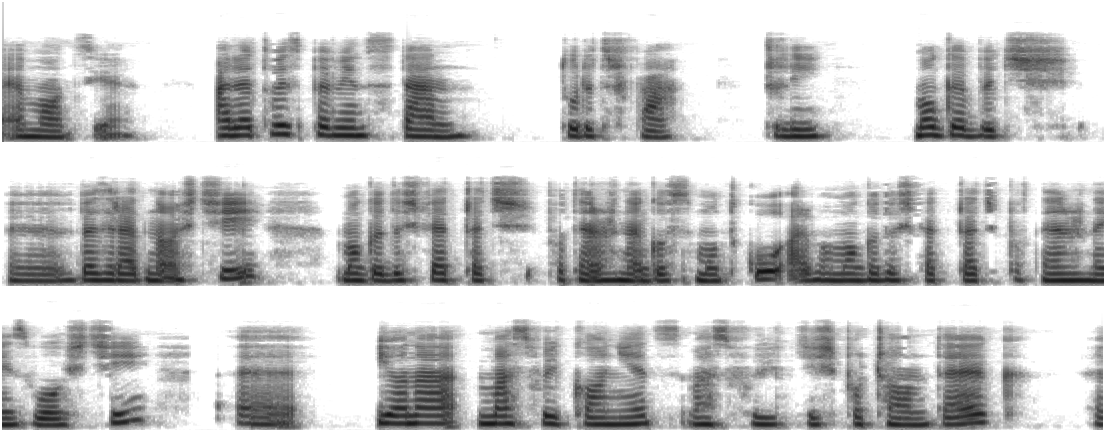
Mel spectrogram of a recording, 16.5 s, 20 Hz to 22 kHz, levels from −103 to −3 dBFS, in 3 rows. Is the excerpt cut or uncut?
uncut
